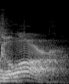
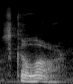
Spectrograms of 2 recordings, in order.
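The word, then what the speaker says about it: Sklar: a r e squar It's s k l a r got a K in it it's SK L scolar scolar that's how we would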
